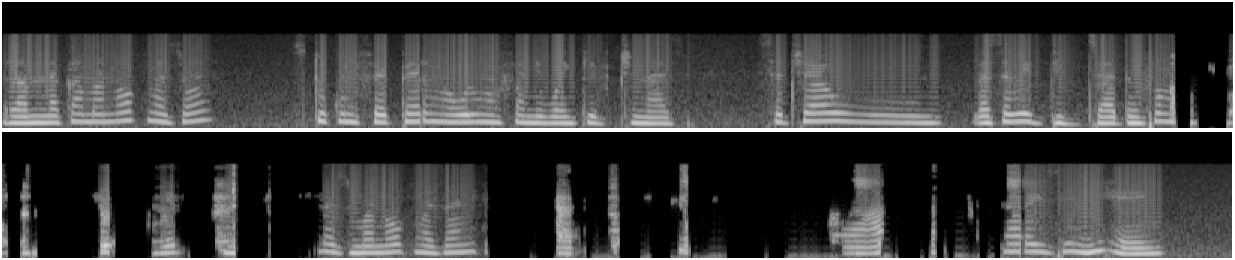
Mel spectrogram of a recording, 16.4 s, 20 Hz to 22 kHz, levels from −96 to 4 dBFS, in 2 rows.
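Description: A speech recording in which a filter in the processing chain restarts on every block, forgetting its state each time and starting from silence, so each block opens with a small transient. Heard across the whole clip, this is a buzz at 200 Hz, which fits a block length of 5 ms, and it rises and falls with the loudness of the talker. The talker's device was most likely playing the far side on a loudspeaker while the echo canceller failed to strip it from the microphone, leaving the other side's voice leaking through: a second voice roughly 5 dB below the talker from 7.77 to 9.79 s and from 11.4 to 12.8 s, then briefer, quieter scraps about 10 dB down at 13.91 to 14.01 s and 14.65 to 15.01 s. Where both sides talked at once, the canceller likely could not tell its own talker from the echo and pulled both down, so the speech is suppressed in double talk from 7.83 to 10.38 s and again from 11.72 to 15.03 s. 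The talker's voice sinks, dulls and breaks into pieces, dropping by as much as around 40 dB, for roughly two seconds in each stretch. The call microphone processing, with no content above 8 kHz, is ordinary for this kind of path.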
